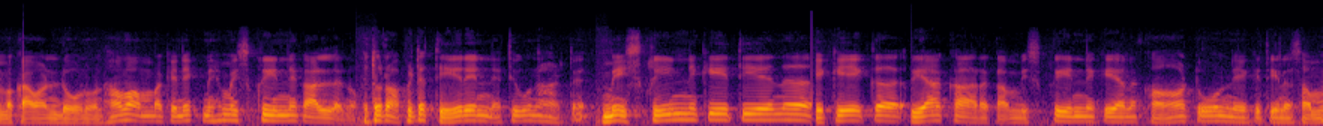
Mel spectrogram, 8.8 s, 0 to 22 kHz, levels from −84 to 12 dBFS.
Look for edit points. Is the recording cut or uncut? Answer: cut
